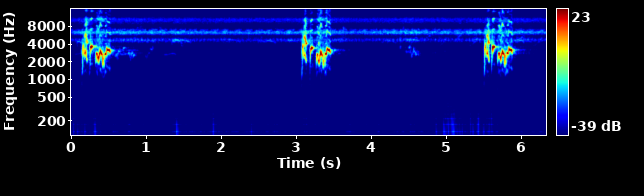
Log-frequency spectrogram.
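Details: Sooty-headed bulbul, kutilang, singing actively as a lure: three brief bubbly phrases of quick tumbling notes, spaced about two and a half seconds apart, over a faint continuous high whine.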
